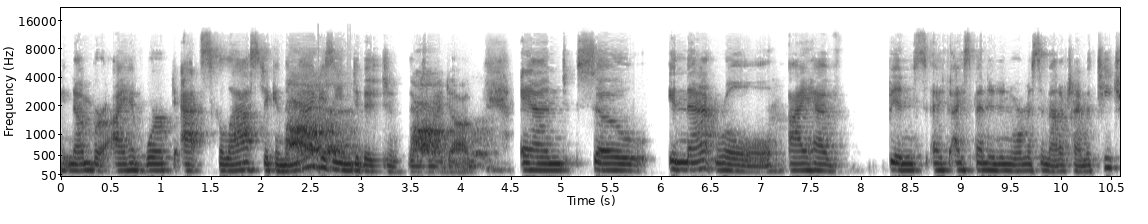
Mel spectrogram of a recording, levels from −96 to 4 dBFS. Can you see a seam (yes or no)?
no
